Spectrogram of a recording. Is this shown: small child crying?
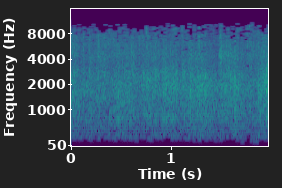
no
